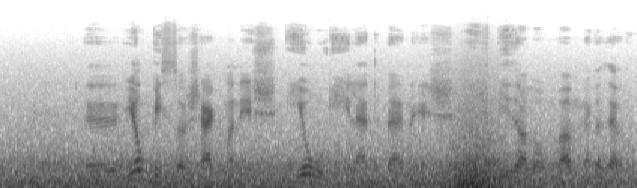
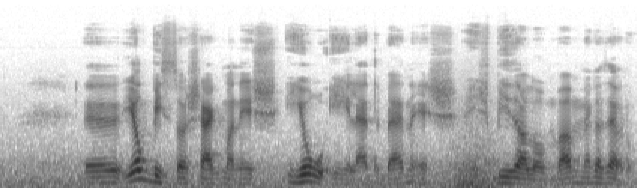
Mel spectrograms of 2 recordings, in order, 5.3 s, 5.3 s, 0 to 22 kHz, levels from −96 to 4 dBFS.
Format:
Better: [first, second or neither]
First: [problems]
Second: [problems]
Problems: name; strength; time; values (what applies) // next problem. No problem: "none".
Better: second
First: wind noise on the microphone; heavy; 1 dB below the speech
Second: wind noise on the microphone; occasional gusts; 20 dB below the speech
